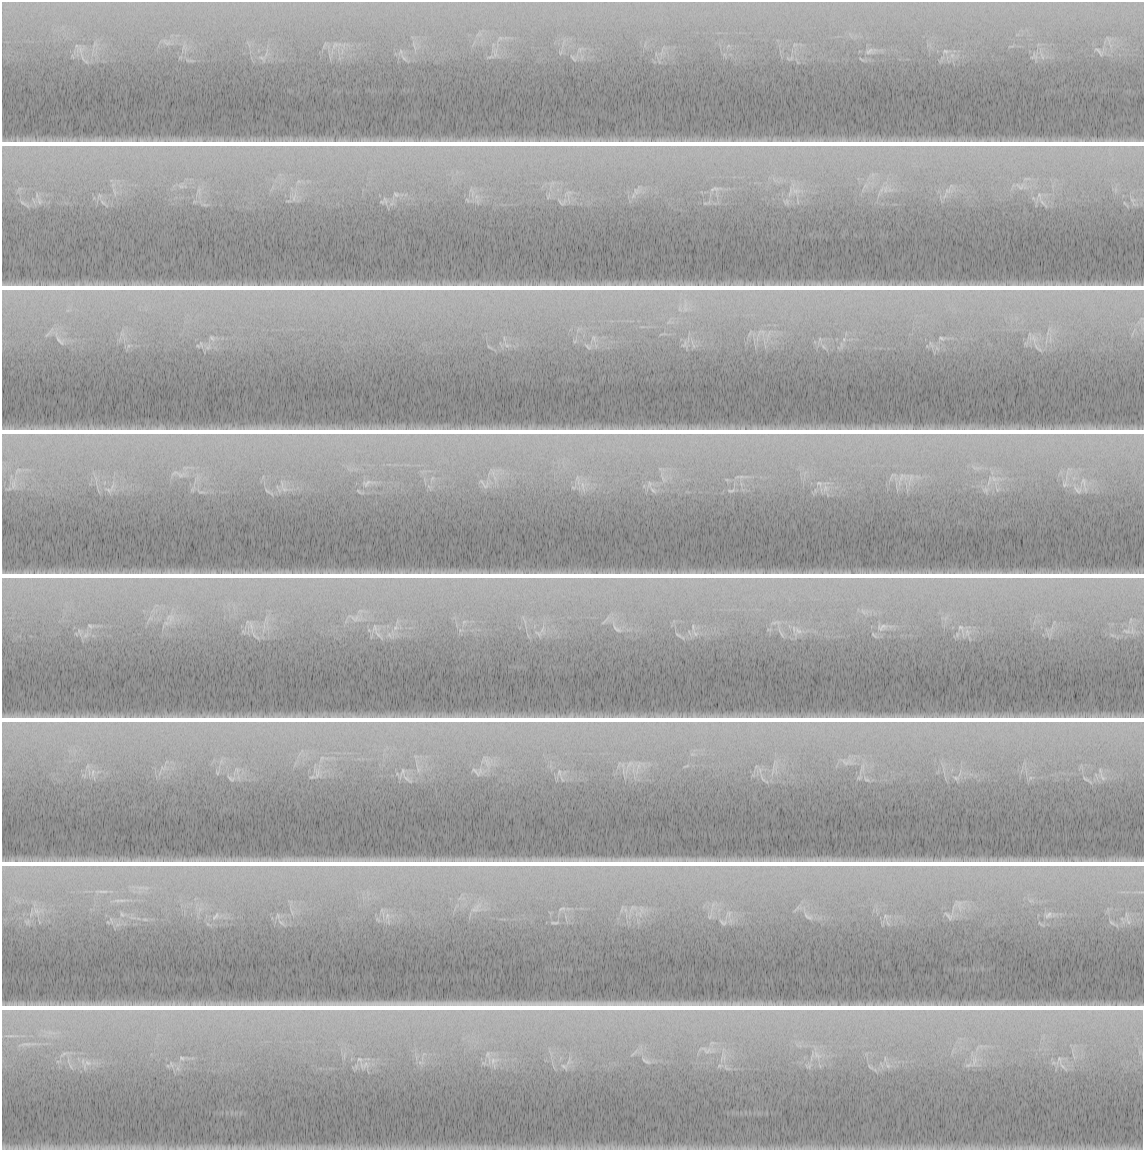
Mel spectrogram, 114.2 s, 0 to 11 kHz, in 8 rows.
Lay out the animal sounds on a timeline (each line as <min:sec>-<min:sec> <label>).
0:00.0-0:31.3 Red-eyed Vireo (Vireo olivaceus)
0:03.3-0:05.3 American Crow (Corvus brachyrhynchos)
0:08.6-0:09.8 Black-throated Green Warbler (Setophaga virens)
0:13.0-0:15.1 American Crow (Corvus brachyrhynchos)
0:34.5-0:41.9 Red-eyed Vireo (Vireo olivaceus)
0:35.9-0:37.0 Black-throated Green Warbler (Setophaga virens)
0:42.6-1:40.0 Red-eyed Vireo (Vireo olivaceus)
0:47.4-0:48.4 Black-throated Green Warbler (Setophaga virens)
1:15.3-1:16.2 Black-throated Green Warbler (Setophaga virens)
1:26.3-1:27.6 Black-throated Green Warbler (Setophaga virens)
1:39.5-1:40.7 Black-throated Green Warbler (Setophaga virens)
1:40.5-1:54.2 Red-eyed Vireo (Vireo olivaceus)
1:42.4-1:43.0 Hairy Woodpecker (Dryobates villosus)
1:43.1-1:44.3 Black-throated Green Warbler (Setophaga virens)
1:48.9-1:49.7 Hairy Woodpecker (Dryobates villosus)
